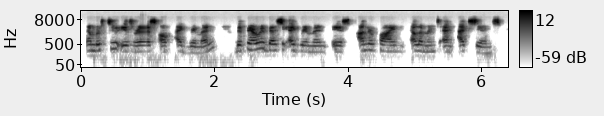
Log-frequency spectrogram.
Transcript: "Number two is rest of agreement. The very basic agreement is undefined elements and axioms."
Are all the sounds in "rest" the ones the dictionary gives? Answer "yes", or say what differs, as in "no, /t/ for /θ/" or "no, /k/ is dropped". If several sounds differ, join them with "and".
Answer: no, /t/ is dropped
